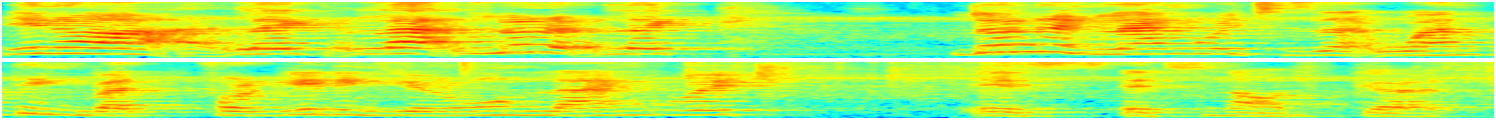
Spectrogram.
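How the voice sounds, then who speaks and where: A woman with a Persian accent swings her pitch very widely, heard with audible room echo and noticeable background noise. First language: Farsi. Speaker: cake decorator. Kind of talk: casual live stream chat. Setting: live stream. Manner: halting.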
